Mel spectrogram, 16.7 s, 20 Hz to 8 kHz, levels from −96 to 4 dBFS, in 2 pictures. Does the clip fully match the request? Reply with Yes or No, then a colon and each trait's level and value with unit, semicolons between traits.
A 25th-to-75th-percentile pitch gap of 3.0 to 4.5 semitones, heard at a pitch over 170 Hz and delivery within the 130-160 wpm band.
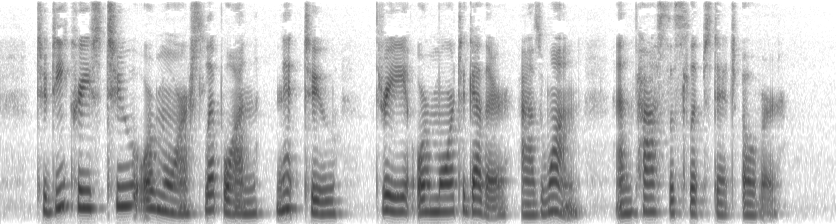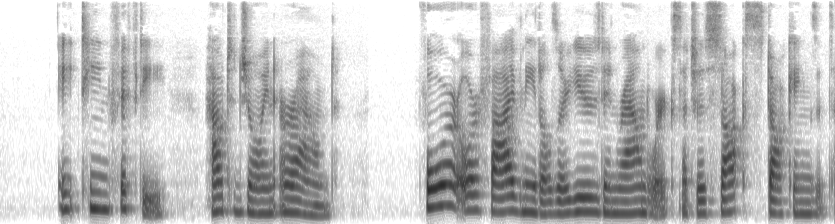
Yes: average, 3.8 semitones; medium, 185 Hz; average, 145 wpm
